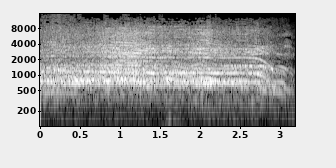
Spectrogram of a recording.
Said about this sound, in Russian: Эй, все, кто знает меня, ну-ка дайте овации, чтобы они поняли, что за один батл у меня отпала надобность представляться.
